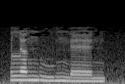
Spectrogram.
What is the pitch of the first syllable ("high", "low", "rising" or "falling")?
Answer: high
